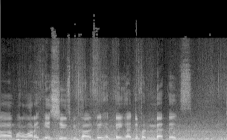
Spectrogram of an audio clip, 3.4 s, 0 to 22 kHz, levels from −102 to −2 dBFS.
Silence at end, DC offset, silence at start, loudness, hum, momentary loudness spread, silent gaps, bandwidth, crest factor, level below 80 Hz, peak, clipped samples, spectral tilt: 0 s; under 0.1%; 0 s; -20 LUFS; none; 8 LU; none; 16.5 kHz; 18 dB; -26 dBFS; -2 dBFS; under 0.1%; -4.5 dB/octave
